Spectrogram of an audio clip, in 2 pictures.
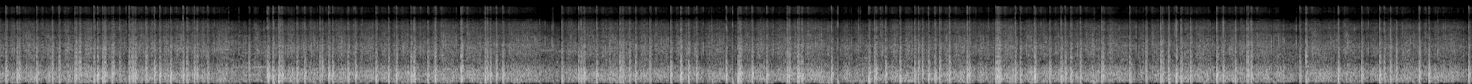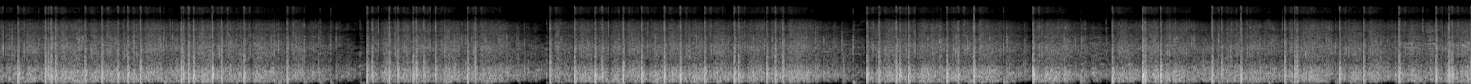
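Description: Fireworks going off in rapid succession: a dense, unbroken crackle of bangs and pops, with a few brief lulls in the second half.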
